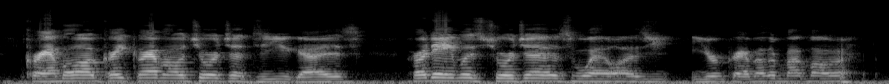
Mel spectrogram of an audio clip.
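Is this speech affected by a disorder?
Yes: multiple sclerosis.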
